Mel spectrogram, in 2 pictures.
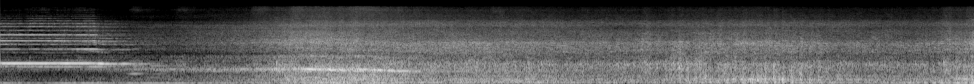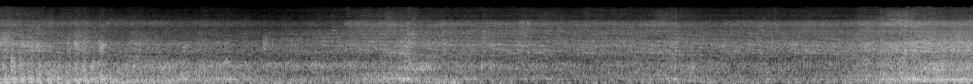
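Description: Electric locomotive's horn sounding and cutting off about a second in. Then the express train passes at speed, its coaches' wheels rumbling and clattering over the rail joints, the noise swelling and easing as the bogies go by.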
